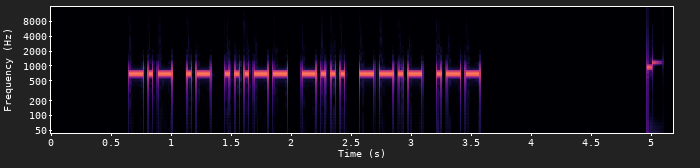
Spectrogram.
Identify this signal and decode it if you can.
Morse code, heard as a keyed tone, about 30 wpm, 700 Hz. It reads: KA3BQW
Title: USA Call Signs - 6 Characters - 3x Character Spacing - 30wpm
